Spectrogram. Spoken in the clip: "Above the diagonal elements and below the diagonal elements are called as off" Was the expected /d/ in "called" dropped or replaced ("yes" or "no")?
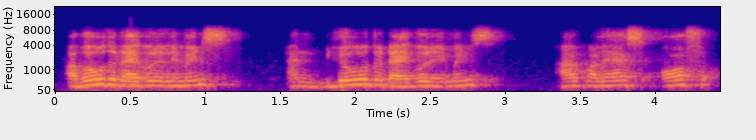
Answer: yes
